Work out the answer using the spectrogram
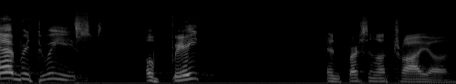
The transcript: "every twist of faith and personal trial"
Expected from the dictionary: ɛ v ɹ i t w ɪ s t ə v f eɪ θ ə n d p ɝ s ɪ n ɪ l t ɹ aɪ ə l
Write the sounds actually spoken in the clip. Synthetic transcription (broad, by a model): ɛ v ɹ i t w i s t ə v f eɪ t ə n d p ɝ s ɪ n ɪ l t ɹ aɪ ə l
